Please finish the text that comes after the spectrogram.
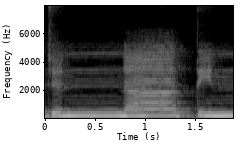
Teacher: अब जब हम तनवीन अदा करते हैं तो पढ़ा जाता है जन्नातिन, नून की आवाज़ आती है, उस आवाज़ को हमने नाक में छुपा कर पढ़ना है और एक हरकत के बराबर ठहर कर यानी गुन्ना करते हुए अदा करना है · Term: इख्फा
